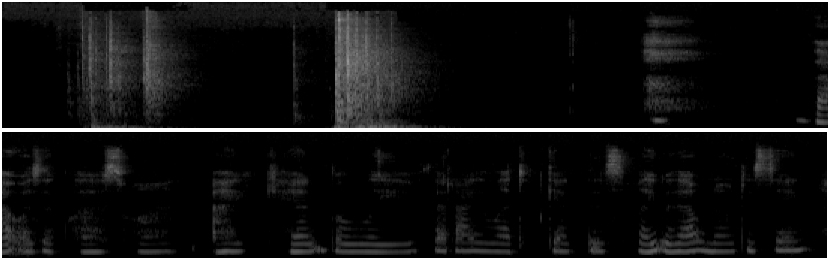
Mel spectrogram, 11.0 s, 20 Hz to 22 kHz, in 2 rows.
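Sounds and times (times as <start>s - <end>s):
door shutting with solid bumps: 0.5s - 1.2s, 2.0s - 3.0s
speech: 5.4s - 11.0s.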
